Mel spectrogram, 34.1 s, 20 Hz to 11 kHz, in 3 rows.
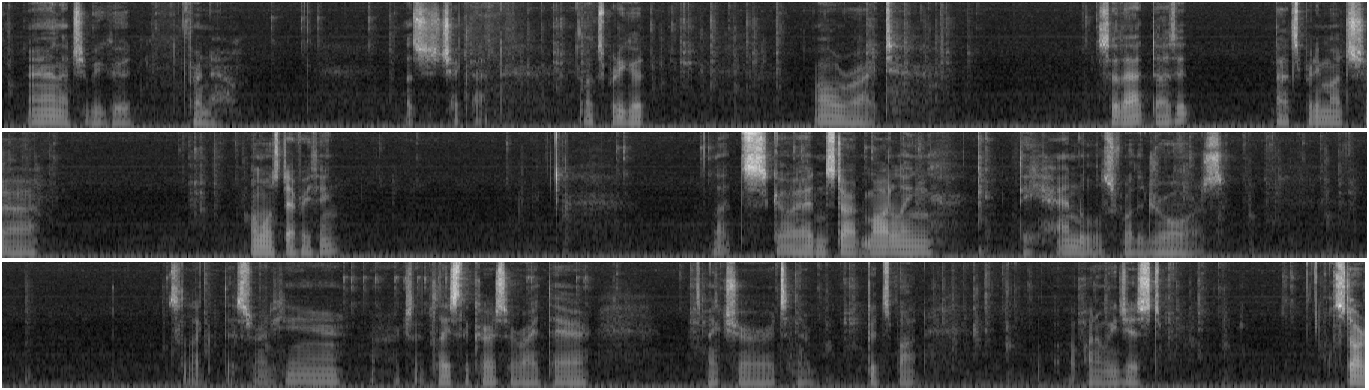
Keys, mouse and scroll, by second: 4.3 KP_5, 5.2 a, 5.6 a, 9.2 a, 11.3 a, 11.5-14.1 middle drag, 19.4 KP_5, 27.9 middle click, 28.3-30.1 middle drag, 30.2-30.6 middle drag, 30.7 Tab, 31.2 a, 31.7 a.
